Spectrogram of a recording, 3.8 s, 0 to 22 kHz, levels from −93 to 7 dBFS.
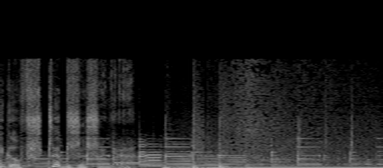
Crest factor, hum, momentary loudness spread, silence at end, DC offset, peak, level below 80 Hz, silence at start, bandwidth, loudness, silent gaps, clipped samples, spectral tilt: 14 dB; none; 6 LU; 0 s; under 0.1%; -20 dBFS; -38 dBFS; 0 s; 14.5 kHz; -36 LUFS; none; under 0.1%; -4.5 dB/octave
